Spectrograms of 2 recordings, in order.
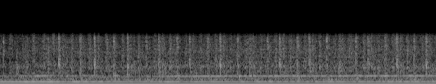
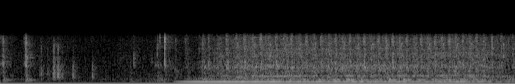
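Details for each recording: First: Sears Kenmore model 1774 sewing machine, 1.2 A motor, fully oiled, zigzag stitching: rapid busy clicking and rattling over steady motor hum; internals noisier than expected, cause unknown. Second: Sears Kenmore Model 1774 sewing machine, 1.2 amp motor, size 16 needle sewing 12 layers of cotton: steady motor hum with even stitch ticks three to four a second, no labouring; healthy machine.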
